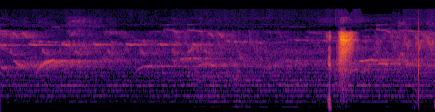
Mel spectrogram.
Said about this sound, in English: Birds continue. Chirping.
